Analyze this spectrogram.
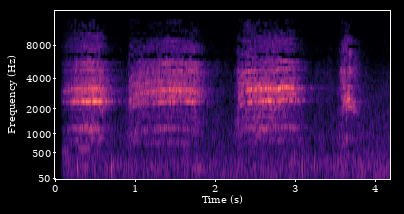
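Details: A wild boar piglet gives loud, shrill squeals in four harsh bursts while being caught with a net.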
